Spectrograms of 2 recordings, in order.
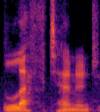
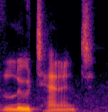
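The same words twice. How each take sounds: First: It uses the upper-class British pronunciation. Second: It uses the ordinary, non-upper-class pronunciation. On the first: "the upper class people pronounce it lieutenant" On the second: "instead of lieutenant"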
